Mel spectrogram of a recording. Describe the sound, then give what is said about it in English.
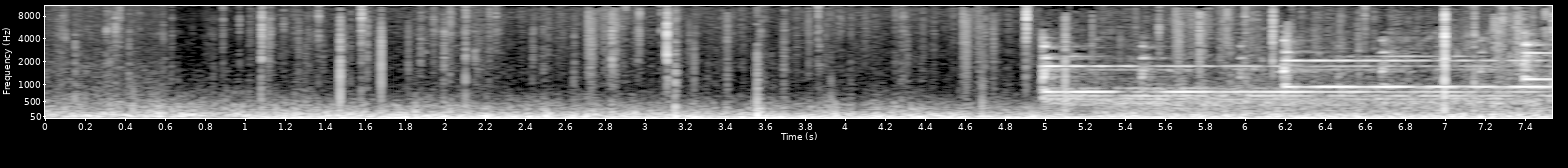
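A creepy theme tune played from a record: steady vinyl crackle and scattered pops run throughout, and sustained eerie tones enter partway through and continue over the surface noise. “Whoa, that's kind of creepy, man. That's the theme from the No Sleep podcast. Take the needle off, man.”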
